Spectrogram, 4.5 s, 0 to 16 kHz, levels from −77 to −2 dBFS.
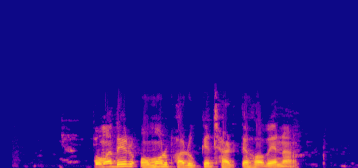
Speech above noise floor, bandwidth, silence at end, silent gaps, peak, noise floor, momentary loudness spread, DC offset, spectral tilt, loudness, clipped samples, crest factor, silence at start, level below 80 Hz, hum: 46 dB; 7.6 kHz; 0.75 s; none; 0 dBFS; -59 dBFS; 5 LU; under 0.1%; -8 dB/octave; -14 LUFS; under 0.1%; 14 dB; 1.15 s; -56 dBFS; none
